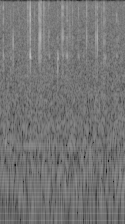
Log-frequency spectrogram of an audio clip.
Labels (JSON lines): {"label": "ambient", "recorder": "HydroMoth"}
